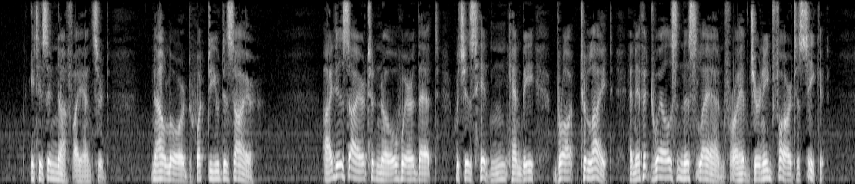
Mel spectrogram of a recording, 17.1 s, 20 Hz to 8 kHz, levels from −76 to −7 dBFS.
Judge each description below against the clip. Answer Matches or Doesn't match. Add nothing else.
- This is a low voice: Matches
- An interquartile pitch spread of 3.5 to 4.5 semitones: Doesn't match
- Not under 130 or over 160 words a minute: Matches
